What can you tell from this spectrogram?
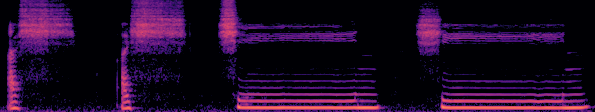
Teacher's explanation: इसमें बारीकी का कैसे पता चला कि सेंटर उठा हुआ है मखरज की अदायगी के लिए, लेकिन ज़बान की जड़ नीचे है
